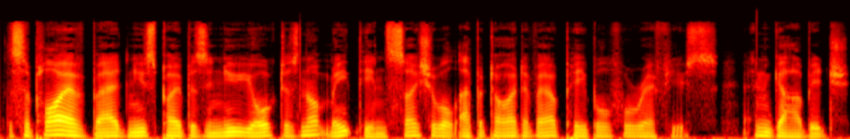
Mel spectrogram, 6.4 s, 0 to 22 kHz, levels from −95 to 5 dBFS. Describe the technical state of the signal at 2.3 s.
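A bit error spike at 2.25 s: a single flipped bit in memory or on the digital link throws three consecutive samples off by a power of two before they snap back, peaking around -21 dBFS. The speech carries one sharp, broadband tick unrelated to the signal.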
